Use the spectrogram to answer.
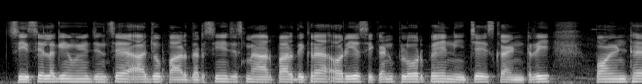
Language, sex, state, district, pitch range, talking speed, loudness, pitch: Hindi, male, Uttar Pradesh, Lucknow, 120-130 Hz, 235 wpm, -15 LUFS, 125 Hz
